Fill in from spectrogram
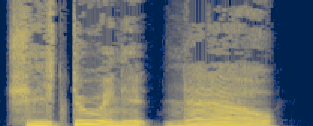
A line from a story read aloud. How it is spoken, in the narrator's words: he said in a low, sullen voice, his words muffled by swollen lips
